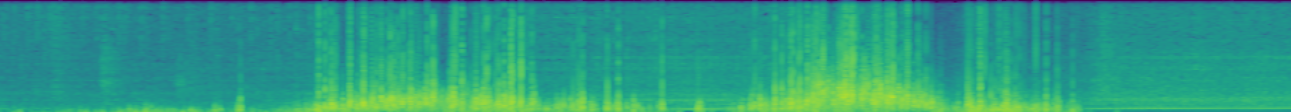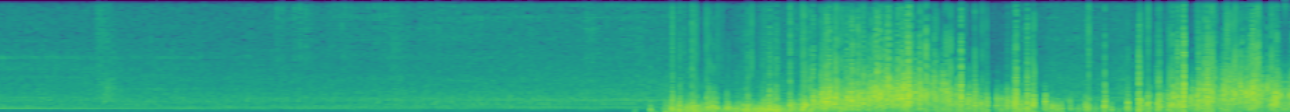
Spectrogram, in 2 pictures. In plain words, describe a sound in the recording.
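Air from a fan rushes loudly past the microphone in strong gusts.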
